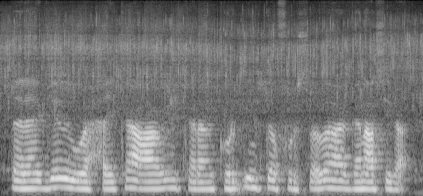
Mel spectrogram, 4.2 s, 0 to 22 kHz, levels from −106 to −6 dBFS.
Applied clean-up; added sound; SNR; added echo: none; Water tap, faucet; 15 dB; none.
